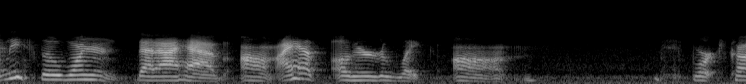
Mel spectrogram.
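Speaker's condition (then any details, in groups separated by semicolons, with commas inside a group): Cerebral palsy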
